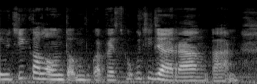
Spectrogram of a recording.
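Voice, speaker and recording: Lively intonation marks this woman's fairly quick speech. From West Sumatra, Pasaman Barat. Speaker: social media content creator. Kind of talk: vlog clarification. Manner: animated.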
